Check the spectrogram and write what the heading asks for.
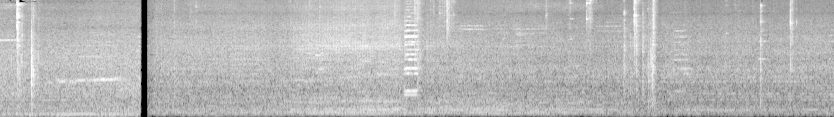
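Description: Sharp metal clicks and taps from handling motorcycle shock absorber parts over steady street-traffic noise. A short vehicle horn toot comes about six seconds in.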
